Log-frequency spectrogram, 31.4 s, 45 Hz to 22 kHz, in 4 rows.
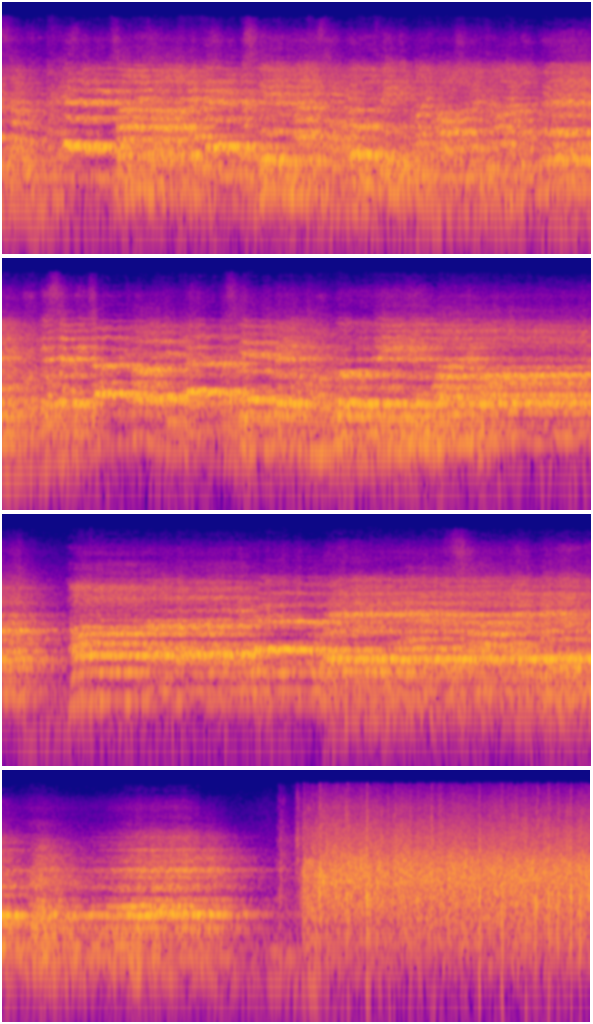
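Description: Mixed choir of women's and men's voices singing. The piece ends about 27 seconds in and applause breaks out.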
